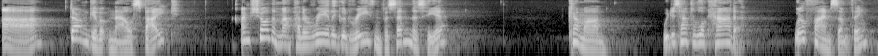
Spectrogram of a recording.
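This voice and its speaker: A man's voice: on the high side, sing-song, a little slow, pauses often, fairly bright tone, pitched above the performer's own voice, heavily acted. A man voicing a cheerful, determined young female cartoon pony with a bubbly, chirpy, encouraging manner in a story reading. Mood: upbeat. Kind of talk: fan fiction character reading.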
